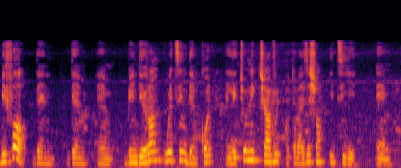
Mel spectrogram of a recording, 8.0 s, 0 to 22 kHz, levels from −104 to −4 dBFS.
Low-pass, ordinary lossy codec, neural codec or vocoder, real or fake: none; none; none; real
